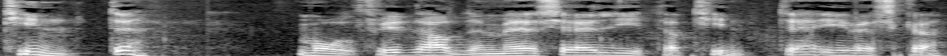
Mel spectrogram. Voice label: tinte, Numedalsmål; Substantiv hokjønn; Hushald, mat, drikke

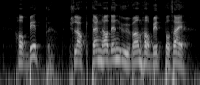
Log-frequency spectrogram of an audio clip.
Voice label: habbitt, Numedalsmål

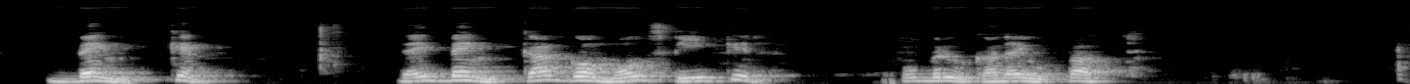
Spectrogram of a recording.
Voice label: "benke", Numedalsmål

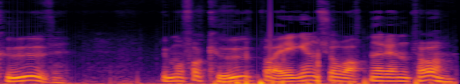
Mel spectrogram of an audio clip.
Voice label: kuv, Numedalsmål

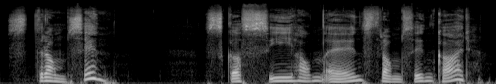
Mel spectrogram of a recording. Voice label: stramsin, Numedalsmål; Adjektiv

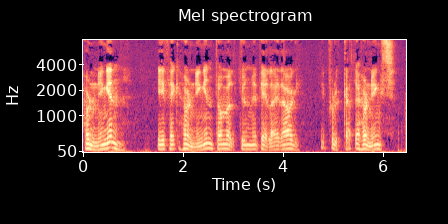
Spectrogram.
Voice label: horning, Numedalsmål; E fekk hørningen tå møltun me pela i dag. Me pLukka te hørnings.

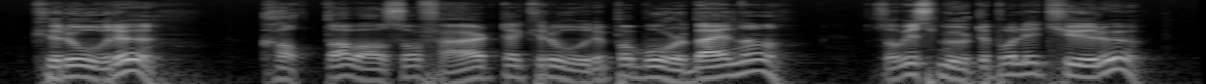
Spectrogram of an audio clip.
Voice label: krore, Numedalsmål

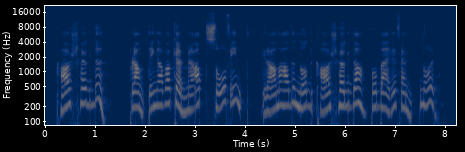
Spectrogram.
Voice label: karshogde, Numedalsmål

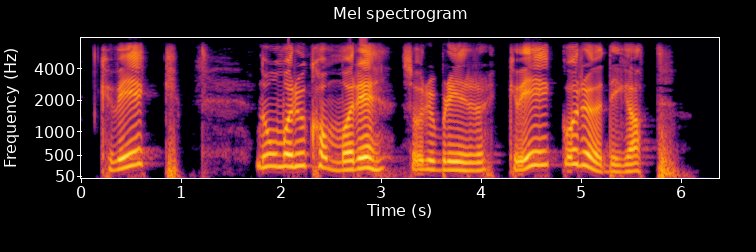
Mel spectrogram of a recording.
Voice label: "kvek", Numedalsmål; Adjektiv

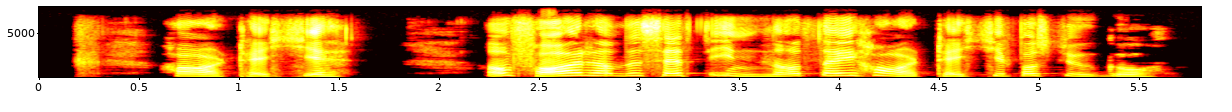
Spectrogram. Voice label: haLtaekkje, Numedalsmål; Han far hadde sætt innåt ei haLtækkje på stugo/u.

